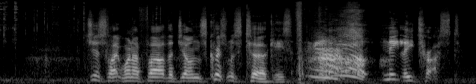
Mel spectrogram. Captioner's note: groans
